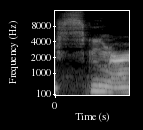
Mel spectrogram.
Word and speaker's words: schooner: And a schooner, I know there's an H there, but it's not pronounced.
